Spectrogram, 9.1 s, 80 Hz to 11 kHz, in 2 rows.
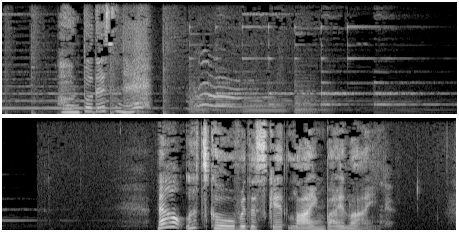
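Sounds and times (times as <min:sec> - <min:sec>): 
speech: 0:00.6 - 0:01.6, 0:06.6 - 0:08.5
cat meowing in a cat café: 0:01.9 - 0:02.8.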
